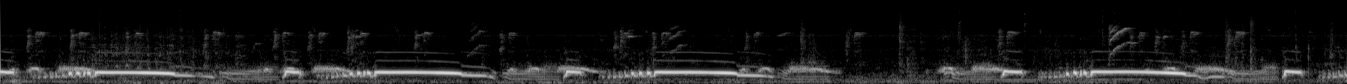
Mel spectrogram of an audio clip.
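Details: Puter (Barbary dove), a kept bird, calling as a lure to stimulate other birds: deep, drawn-out cooing phrases, each holding a long steady note, repeated about every three to four seconds, with faint chirps of other small birds behind.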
